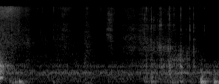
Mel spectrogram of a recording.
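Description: Faint rustling and light scraping of porridge being levelled in a plate.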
